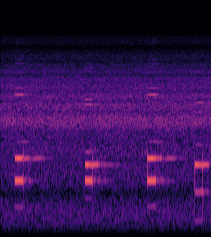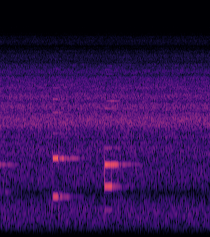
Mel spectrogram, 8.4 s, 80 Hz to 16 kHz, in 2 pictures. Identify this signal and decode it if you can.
DTMF, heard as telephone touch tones, dialled by hand, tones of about 120 ms, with room echo. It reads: 0 * 0 4 2 7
